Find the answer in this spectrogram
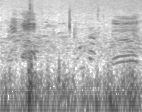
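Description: Field sound from a lacrosse game: a few drawn-out shouts from players on the field, heard at a distance, with a couple of sharp clicks.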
